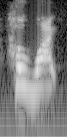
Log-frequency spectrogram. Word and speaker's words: Hawaii: Sorry. That's pronounced Hawaii.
